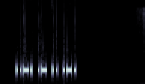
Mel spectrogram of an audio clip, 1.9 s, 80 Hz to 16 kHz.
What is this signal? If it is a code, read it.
Morse code, heard as a keyed tone, about 47 wpm, 700 Hz. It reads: FAIR
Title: Sentences from Top 1300 Words - New Word Drill Alt - 50wpm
